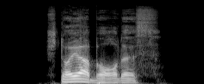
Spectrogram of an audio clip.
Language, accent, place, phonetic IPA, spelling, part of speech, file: German, Germany, Berlin, [ˈʃtɔɪ̯ɐˌbɔʁdəs], Steuerbordes, noun, De-Steuerbordes.ogg
- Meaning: genitive singular of Steuerbord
